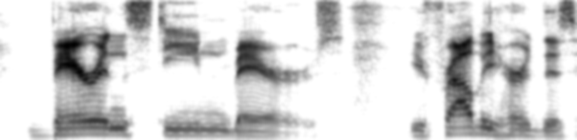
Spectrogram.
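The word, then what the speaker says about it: Berenstain: You remember the e because there is no e in it. It's Baron Stain Bears.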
